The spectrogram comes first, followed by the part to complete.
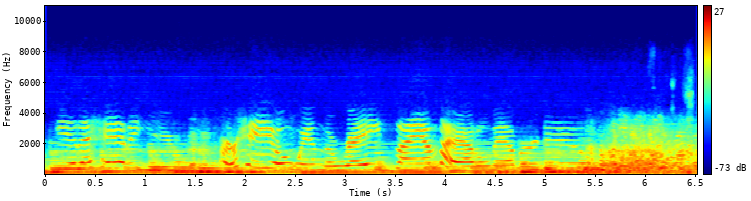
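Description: A woman singing a song in a high voice with wide swoops up and down in pitch, over steady piano accompaniment. The singing ends about five and a half seconds in and applause starts.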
